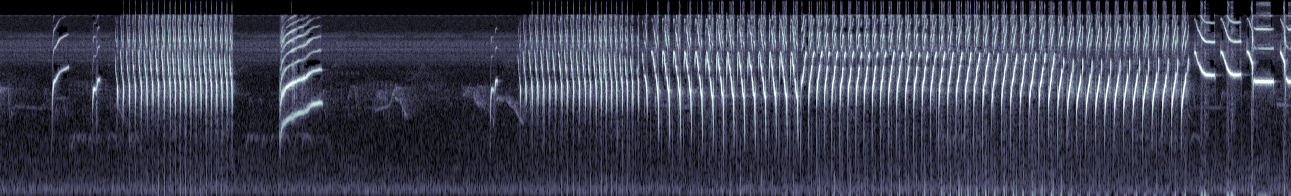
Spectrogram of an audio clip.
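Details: Long-duration canary song with cuit-cuit calls and rolling ('ngerol') passages, played to coax other canaries into singing; sparse chirps and a buzzy trill, a short silence, then a long rapid rolling trill to the end.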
